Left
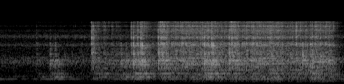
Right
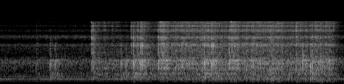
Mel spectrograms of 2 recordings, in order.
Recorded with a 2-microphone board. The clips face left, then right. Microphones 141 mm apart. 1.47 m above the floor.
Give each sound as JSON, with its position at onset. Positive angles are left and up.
{"t": 0.4, "sound": "a dropped coin", "side_deg": -50, "distance_m": 1.9}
